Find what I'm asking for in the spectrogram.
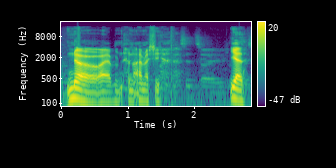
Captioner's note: voiceover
